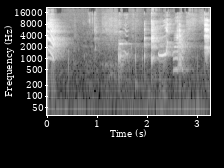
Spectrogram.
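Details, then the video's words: Pet talking parrot indoors in a small room, scattered short squeaky and squawky syllables, a bright high burst at the start, then rising and falling harmonic notes with quiet gaps between them. "Mittu Bolne Wala Tota || Talking Parrot || Mummy Mummy"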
